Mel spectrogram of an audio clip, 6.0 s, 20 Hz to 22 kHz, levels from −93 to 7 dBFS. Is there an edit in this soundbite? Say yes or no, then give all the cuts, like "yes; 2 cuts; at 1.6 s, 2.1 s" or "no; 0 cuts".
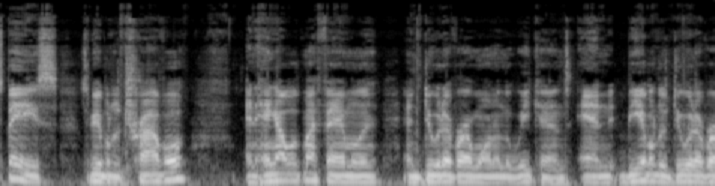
no; 0 cuts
